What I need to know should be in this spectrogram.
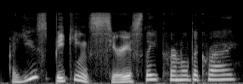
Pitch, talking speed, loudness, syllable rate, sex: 190 Hz, 175 wpm, -20 LUFS, 5.8 syllables/s, female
